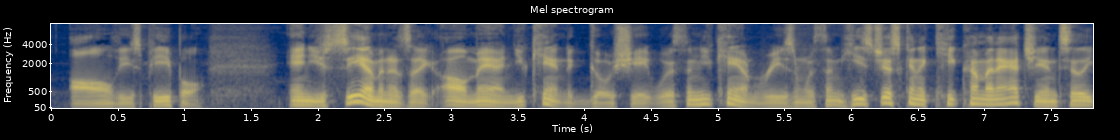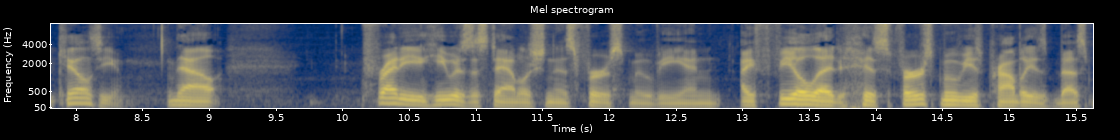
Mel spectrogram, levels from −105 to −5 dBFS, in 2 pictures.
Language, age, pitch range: English, 40-59, 80-110 Hz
